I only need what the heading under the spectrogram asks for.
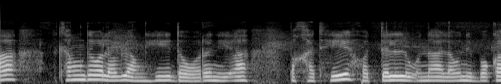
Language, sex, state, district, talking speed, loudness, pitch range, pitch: Mizo, female, Mizoram, Aizawl, 225 wpm, -16 LUFS, 175-195 Hz, 185 Hz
